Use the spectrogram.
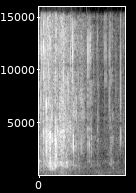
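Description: A close, crisp bite into a slice of crunchy-crusted pizza, a brief crackling crunch that quickly tapers into faint chewing.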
